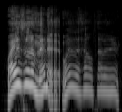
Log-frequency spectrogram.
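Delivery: high, loud bewildered outburst; sudden squeaky disbelief; baffled streamer shrieking; shocked confusion. Real, not acted.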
